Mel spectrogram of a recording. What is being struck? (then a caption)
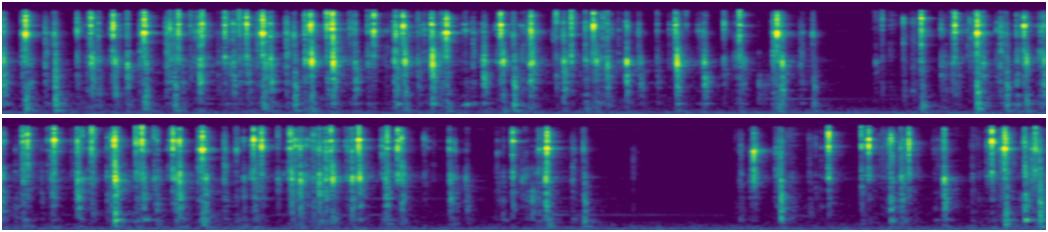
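Plastic mechanical keyboard with round keycaps. Fingertips and long nails type with both hands on a pink backlit plastic mechanical keyboard with round plastic typewriter-style keycaps. A rapid stream of short, bright, clacky keystrokes plays with brief pauses near four seconds and around eight to nine seconds. Each tap dies away almost instantly over a faint steady low hum.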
